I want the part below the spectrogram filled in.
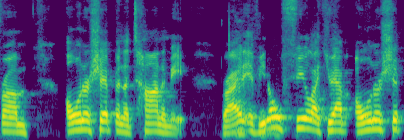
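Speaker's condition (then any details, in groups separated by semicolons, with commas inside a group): No condition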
